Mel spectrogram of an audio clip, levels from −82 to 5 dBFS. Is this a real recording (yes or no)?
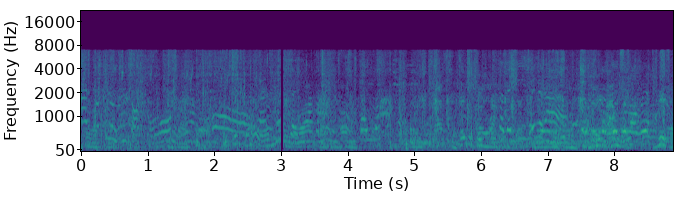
yes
